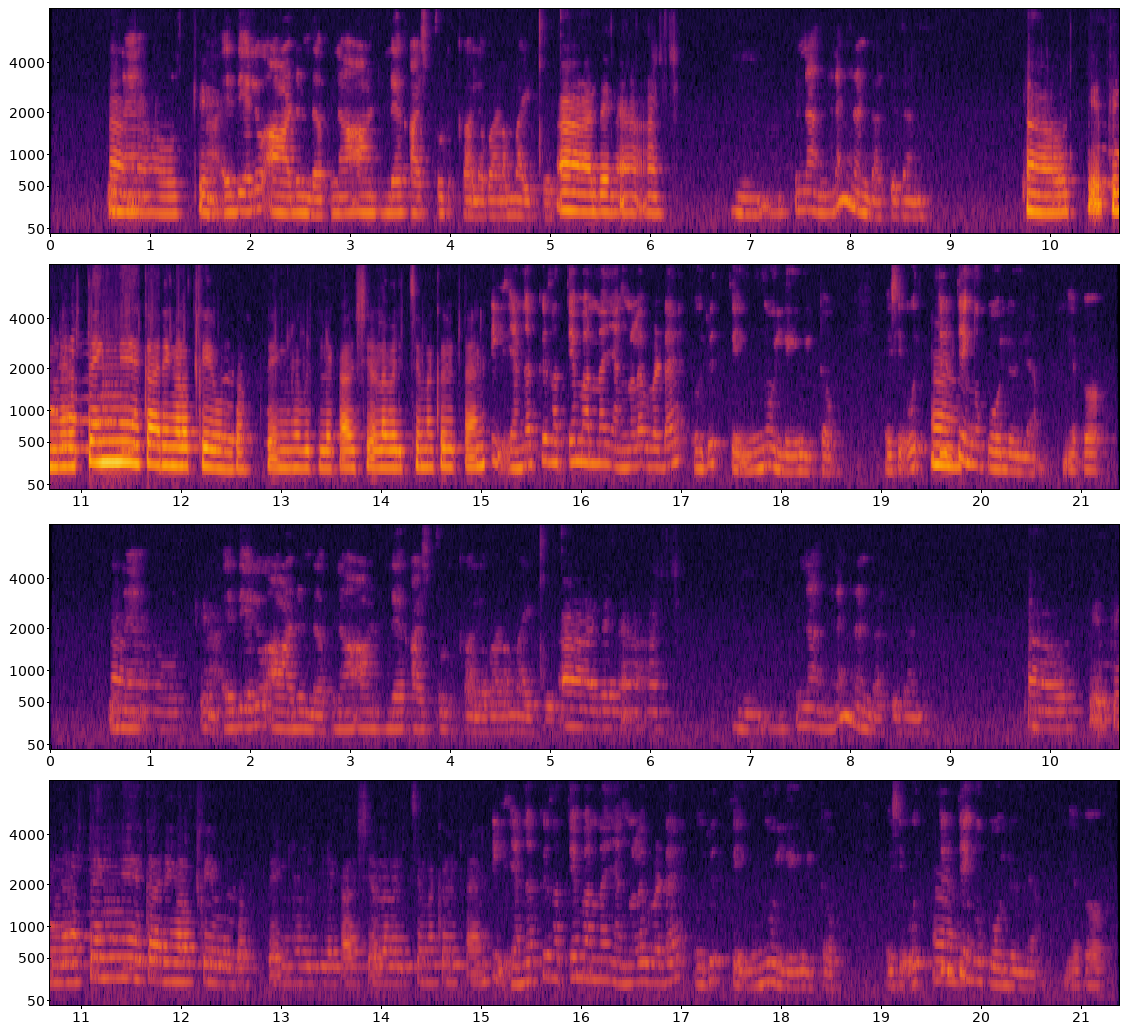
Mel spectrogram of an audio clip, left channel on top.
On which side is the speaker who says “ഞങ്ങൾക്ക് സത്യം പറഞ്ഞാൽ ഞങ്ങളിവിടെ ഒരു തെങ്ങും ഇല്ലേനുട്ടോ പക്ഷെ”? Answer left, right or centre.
Left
